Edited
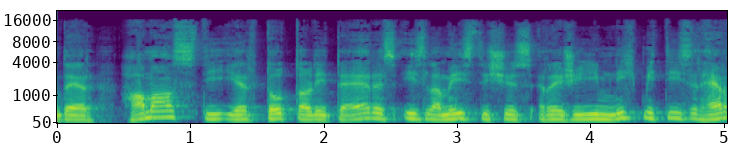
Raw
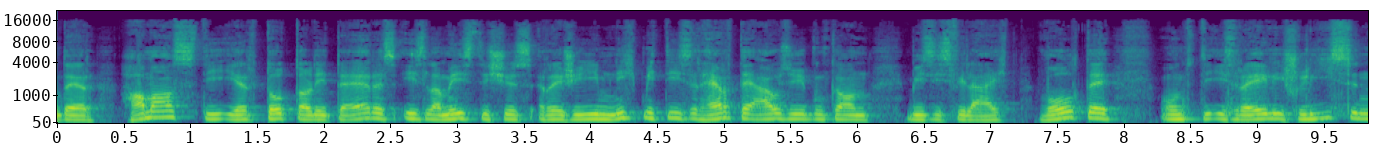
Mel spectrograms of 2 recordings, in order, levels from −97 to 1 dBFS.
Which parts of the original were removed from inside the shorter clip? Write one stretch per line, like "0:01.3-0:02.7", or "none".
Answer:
none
